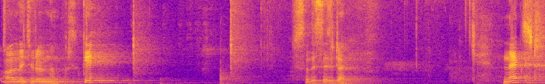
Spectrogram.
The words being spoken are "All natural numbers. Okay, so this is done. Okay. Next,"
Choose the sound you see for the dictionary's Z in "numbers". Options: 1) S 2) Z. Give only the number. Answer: 1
